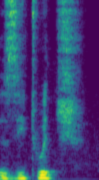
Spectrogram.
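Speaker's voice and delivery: over-the-top, bad, exaggerated fake French accent. Playfully mispronouncing a name, in a bad french accent. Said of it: "doing a bad French accent".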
